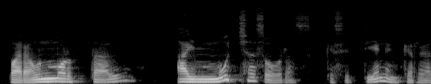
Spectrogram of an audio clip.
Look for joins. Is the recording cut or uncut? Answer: cut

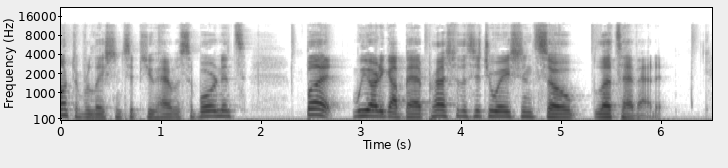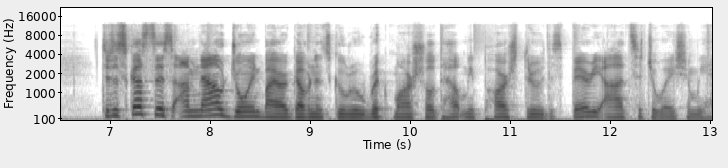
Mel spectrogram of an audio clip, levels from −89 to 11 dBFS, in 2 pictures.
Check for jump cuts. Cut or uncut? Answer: uncut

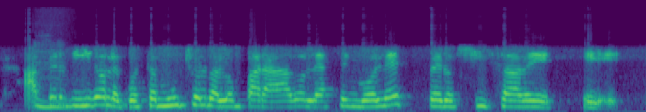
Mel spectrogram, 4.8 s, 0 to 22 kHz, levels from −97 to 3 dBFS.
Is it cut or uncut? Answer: cut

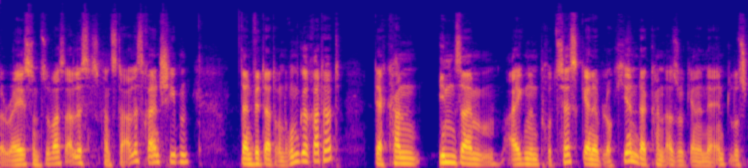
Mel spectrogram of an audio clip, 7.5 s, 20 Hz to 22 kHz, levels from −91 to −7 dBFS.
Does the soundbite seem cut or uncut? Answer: uncut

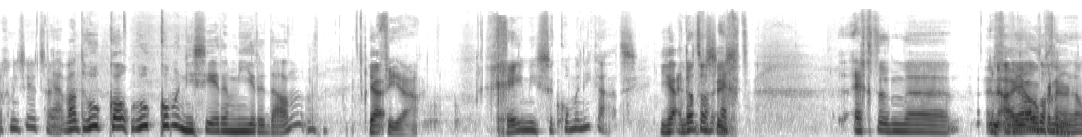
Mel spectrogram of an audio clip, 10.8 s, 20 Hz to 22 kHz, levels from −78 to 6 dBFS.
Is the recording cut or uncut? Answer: uncut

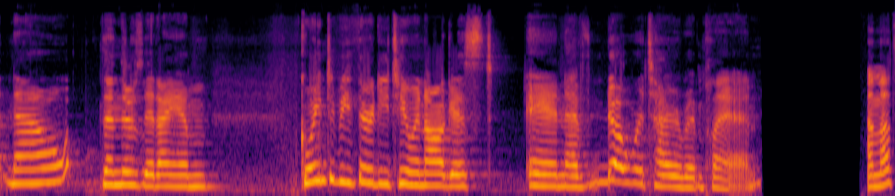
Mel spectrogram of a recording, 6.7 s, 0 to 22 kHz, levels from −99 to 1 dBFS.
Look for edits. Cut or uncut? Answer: cut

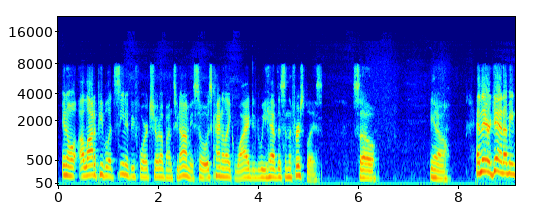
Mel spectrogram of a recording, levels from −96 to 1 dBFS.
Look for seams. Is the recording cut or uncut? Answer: uncut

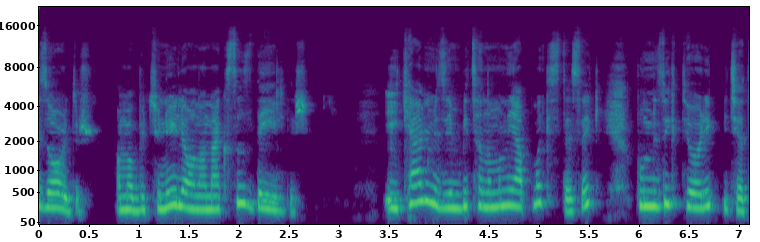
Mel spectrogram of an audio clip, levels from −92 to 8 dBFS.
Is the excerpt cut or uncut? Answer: uncut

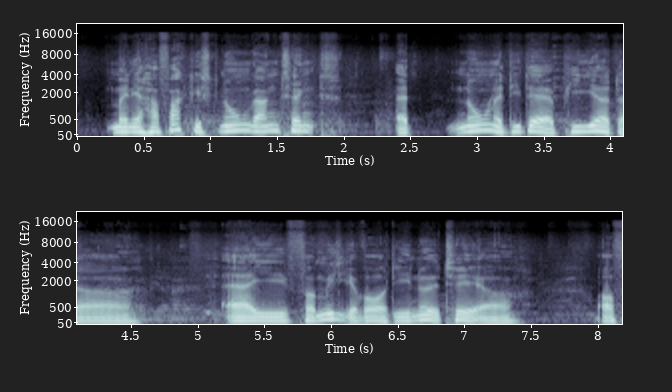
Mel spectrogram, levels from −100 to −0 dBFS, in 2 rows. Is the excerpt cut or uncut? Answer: uncut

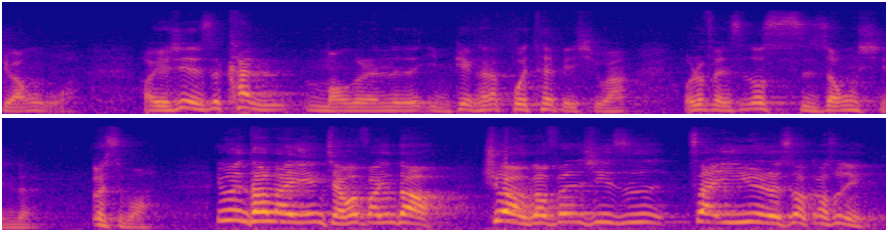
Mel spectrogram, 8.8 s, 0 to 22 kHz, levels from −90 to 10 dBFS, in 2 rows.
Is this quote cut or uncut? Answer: uncut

